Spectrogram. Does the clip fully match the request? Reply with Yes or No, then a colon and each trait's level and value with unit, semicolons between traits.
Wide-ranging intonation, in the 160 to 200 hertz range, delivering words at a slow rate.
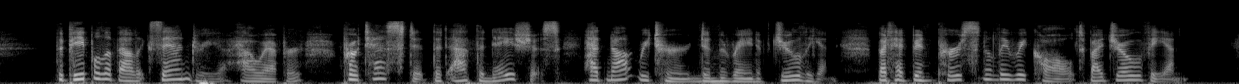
Yes: wide, 7.5 semitones; medium, 185 Hz; slow, 110 wpm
